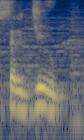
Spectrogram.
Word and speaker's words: Sergiu: Sergio, pero pues en rumano se pronuncia Sergiu.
